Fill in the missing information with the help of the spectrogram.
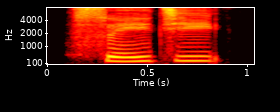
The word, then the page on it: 随机: suí jī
